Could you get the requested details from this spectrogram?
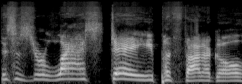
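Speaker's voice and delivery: high, loud, charging battle yell. Player's character charges at a cultist to strike him: battle yell. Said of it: "he's gonna yell like".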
